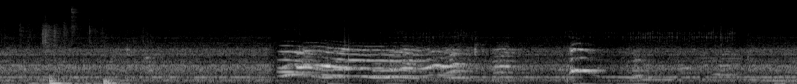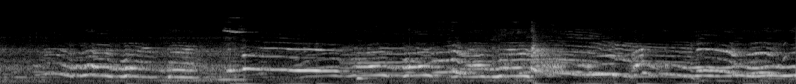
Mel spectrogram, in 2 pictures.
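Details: Lexi, a rescued Alaskan Malamute one week in her new home, howls in long wavering tones that rise and fall, several overlapping voices in later seconds, after a quieter opening with faint background sounds.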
